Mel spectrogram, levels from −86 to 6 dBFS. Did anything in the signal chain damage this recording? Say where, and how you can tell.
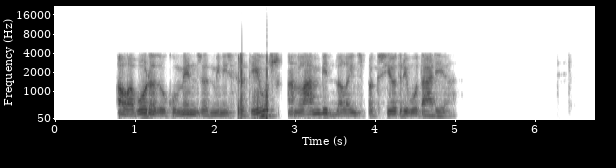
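Yes: bit errors on an ADPCM link, in the transmission stage, corrupt the speech from 2.18 to 2.84 s, ending just before "en l'àmbit de la". Through the 32 kbit/s G.726 path, which itself cuts everything above 4 kHz, around one percent of bits arrive flipped. Each error knocks the decoder's step size and predictor off track, so pops ring into rough, briefly louder or quieter bursts. A spectrogram shows scattered vertical streaks up to the 4 kHz ceiling, and the waveform shows spikes with short envelope jumps.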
